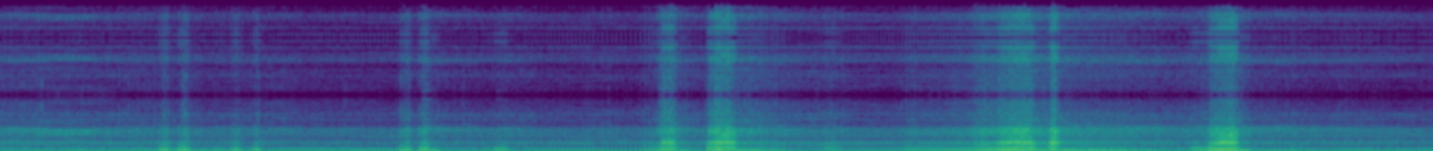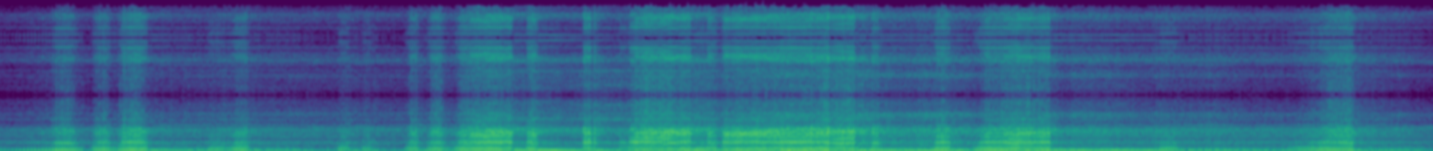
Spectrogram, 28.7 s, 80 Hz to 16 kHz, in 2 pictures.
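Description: Honda XR 250 Tornado single-cylinder trail-bike engine running through slow traffic, its revs rising and falling several times, most of all in the second half, over steady road and traffic noise.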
